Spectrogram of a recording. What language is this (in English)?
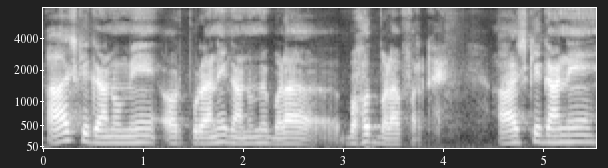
Urdu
